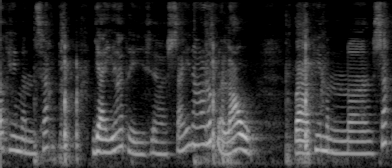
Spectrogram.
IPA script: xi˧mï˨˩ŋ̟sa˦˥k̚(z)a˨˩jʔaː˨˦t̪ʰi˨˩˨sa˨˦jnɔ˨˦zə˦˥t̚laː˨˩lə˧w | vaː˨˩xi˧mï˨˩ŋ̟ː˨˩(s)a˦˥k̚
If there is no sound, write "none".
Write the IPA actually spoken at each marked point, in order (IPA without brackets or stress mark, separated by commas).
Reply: z, s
